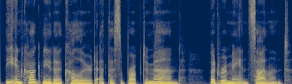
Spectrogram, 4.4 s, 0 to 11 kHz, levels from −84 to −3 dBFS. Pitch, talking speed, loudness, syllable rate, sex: 160 Hz, 135 wpm, -17 LUFS, 5.2 syllables/s, female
